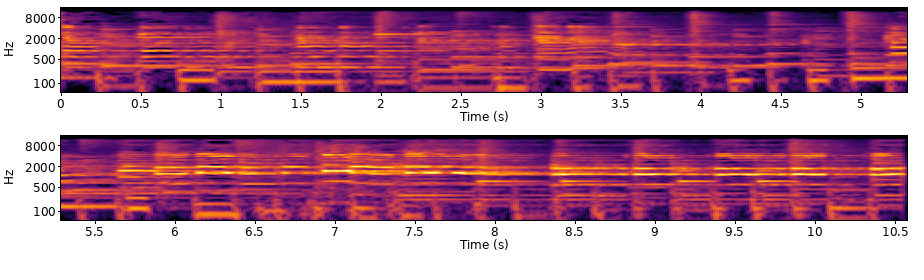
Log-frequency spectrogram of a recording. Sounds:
Steel guitar, Music

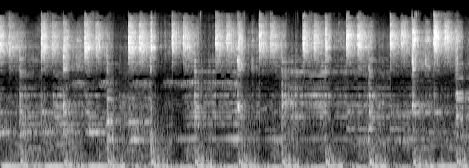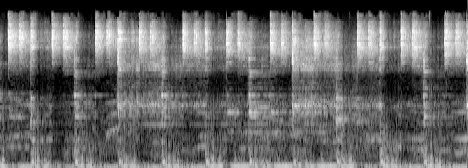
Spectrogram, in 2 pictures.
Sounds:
Music, Sound effect

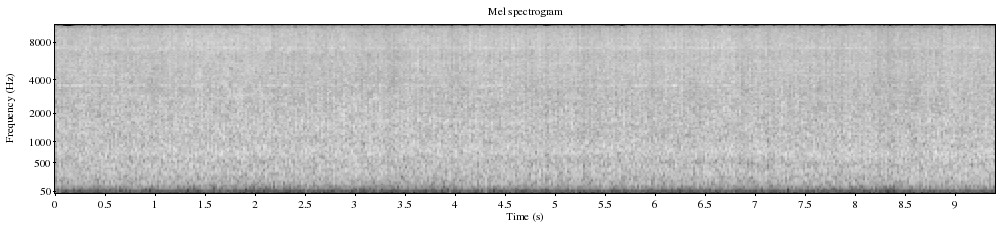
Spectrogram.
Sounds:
Vehicle, Helicopter

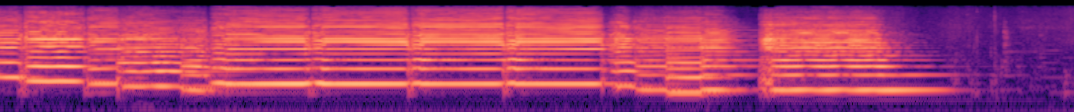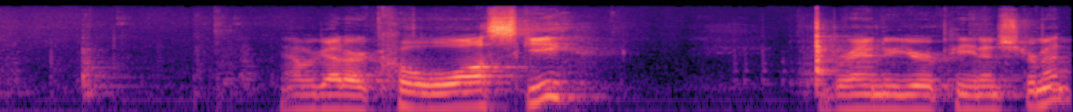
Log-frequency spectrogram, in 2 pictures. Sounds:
fiddle, Musical instrument, Music

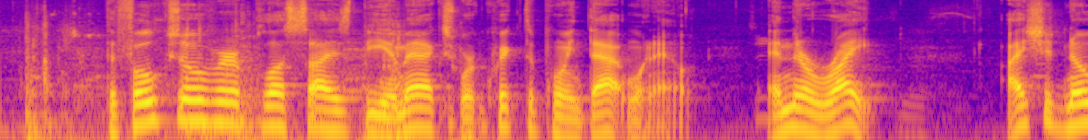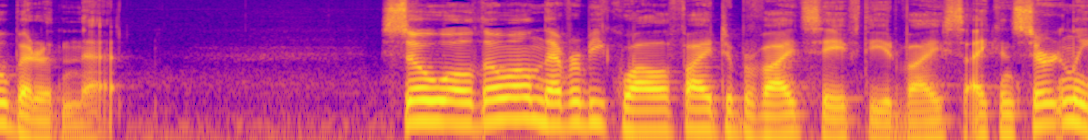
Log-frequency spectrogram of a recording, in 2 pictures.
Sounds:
Speech, Bicycle, Vehicle

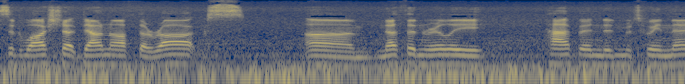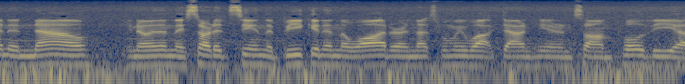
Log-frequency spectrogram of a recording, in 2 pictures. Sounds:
Ocean, Speech, surf

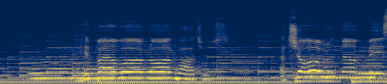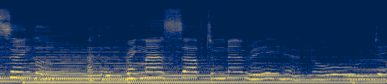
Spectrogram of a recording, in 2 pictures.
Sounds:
Music

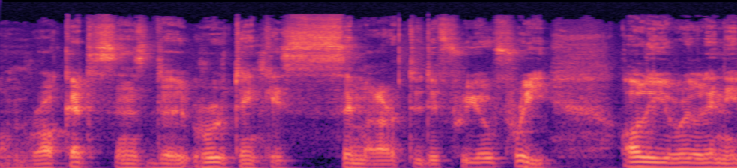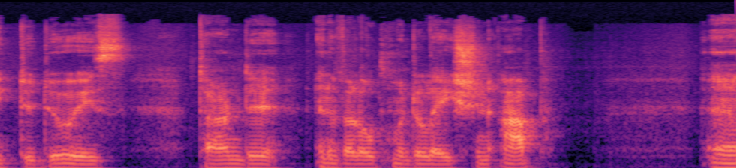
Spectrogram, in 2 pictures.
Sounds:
Speech

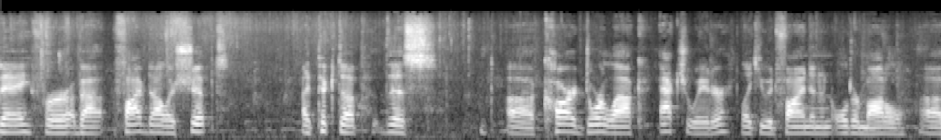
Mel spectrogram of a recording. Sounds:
Speech

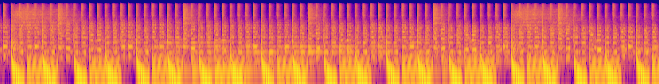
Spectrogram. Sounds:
Music

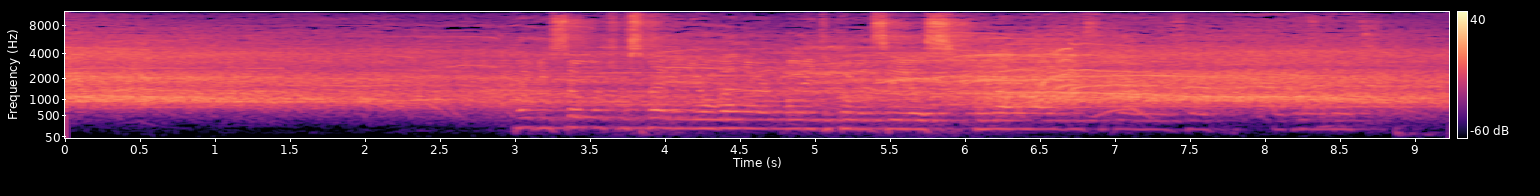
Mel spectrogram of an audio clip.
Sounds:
Narration, man speaking, Speech

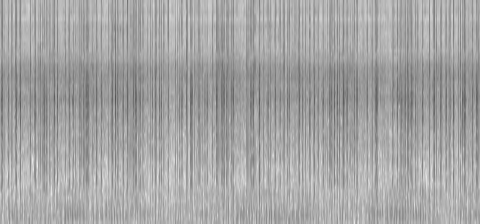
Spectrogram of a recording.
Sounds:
Fireworks

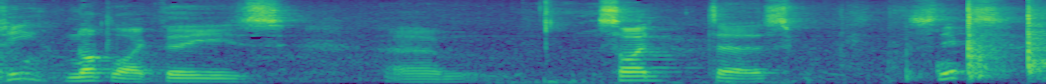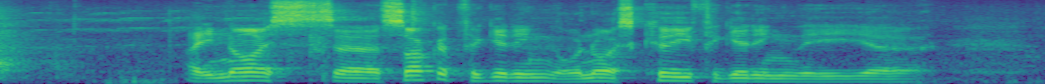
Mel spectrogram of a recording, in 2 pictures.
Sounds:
Speech

